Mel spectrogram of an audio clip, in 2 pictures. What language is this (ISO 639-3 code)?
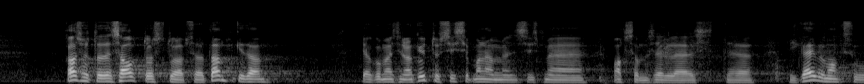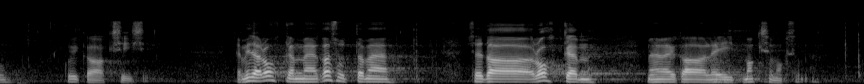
est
